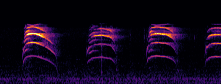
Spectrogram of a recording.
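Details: Two rescued baby kittens found in a box, meowing as they are fed: four loud, arched, descending meows about one second apart, each clear and harmonic over a quiet background.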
